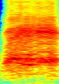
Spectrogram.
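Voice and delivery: put-on shrill, high toddler shriek; toddler scream. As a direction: imitate a little kid screeching. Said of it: "they'll get into it and be like".

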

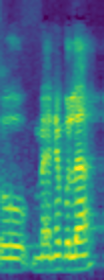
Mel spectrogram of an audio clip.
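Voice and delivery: normal talking voice

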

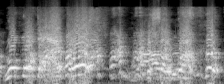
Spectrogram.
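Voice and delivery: hammed-up irritated cop snapping back; annoyed policeman. Policeman in the reenactment loudly fumes at the man.

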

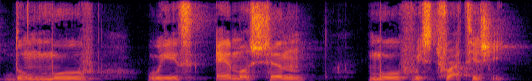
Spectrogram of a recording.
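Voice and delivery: English in a heavy French accent, slow; slow French-accented English, teasing himself. Shown as a demonstration. Podcaster quoting an English phrase to listeners, French accent. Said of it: "t'as vu mon accent français".

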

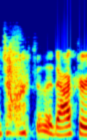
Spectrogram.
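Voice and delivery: ordinary talk, nothing marked

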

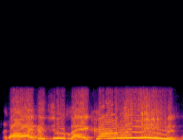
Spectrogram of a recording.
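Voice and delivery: high, slow, drawn-out plea; imitating friend's plea. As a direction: mimic the friend's plaintive question, stretching leave. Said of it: "asked him".

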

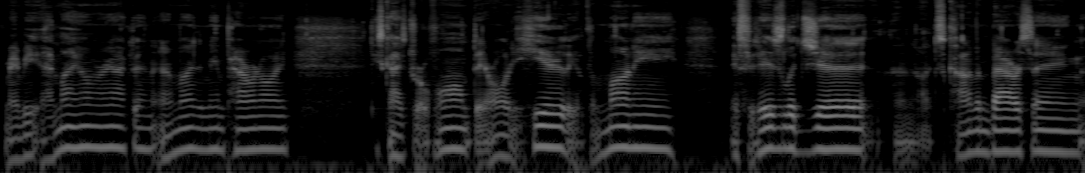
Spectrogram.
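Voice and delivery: acted-out wavering; self-doubting musing. Acts out his own second thoughts.

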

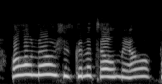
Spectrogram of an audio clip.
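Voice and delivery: high, loud comic dread; mock panic. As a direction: wail in playful alarm, laughter close behind. Retold panic at being scolded.

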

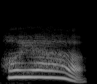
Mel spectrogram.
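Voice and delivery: sudden high, loud "oh yeah"; imitating a thrilled fan; mock excitement. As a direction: burst out like it's great news. Mock future self excited.

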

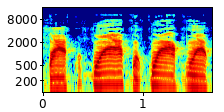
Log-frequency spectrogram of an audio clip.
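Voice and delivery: muffled trombone-like wah wah of the Peanuts teacher; mock the droning teacher from Peanuts. Mocking the rating-system intro as Peanuts teacher wah wah. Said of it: "it's like the fucking Peanuts teacher".

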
